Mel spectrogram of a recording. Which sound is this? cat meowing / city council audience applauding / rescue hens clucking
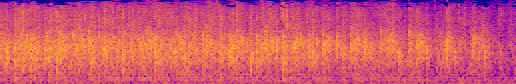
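city council audience applauding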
